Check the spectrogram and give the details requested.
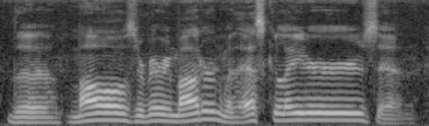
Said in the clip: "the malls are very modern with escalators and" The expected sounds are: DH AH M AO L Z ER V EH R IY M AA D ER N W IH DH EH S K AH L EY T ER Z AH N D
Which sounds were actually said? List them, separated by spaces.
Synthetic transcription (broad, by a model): DH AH M AO L Z ER V EH R IY M AA D ER N W IH DH EH S K AH L EY T ER Z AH N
